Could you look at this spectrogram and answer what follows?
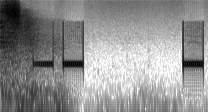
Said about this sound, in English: So then I rang him back straight away.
